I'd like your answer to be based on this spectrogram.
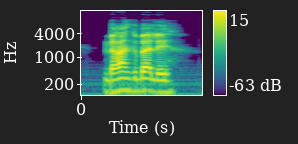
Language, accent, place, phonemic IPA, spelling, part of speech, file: French, France, Lyon, /bʁɛ̃k.ba.le/, brinquebaler, verb, LL-Q150 (fra)-brinquebaler.wav
- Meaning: alternative form of bringuebaler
